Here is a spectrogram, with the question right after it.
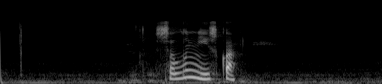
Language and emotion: Russian, positive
